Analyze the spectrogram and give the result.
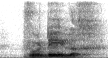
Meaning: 1. advantageous 2. cheap
- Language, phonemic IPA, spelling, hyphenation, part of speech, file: Dutch, /vorˈdeləx/, voordelig, voor‧de‧lig, adjective, Nl-voordelig.ogg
